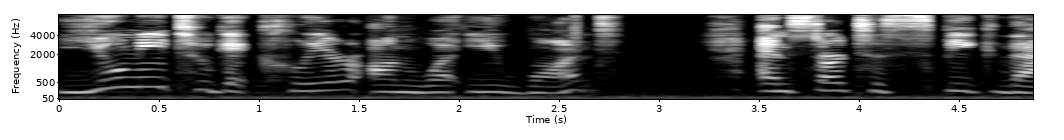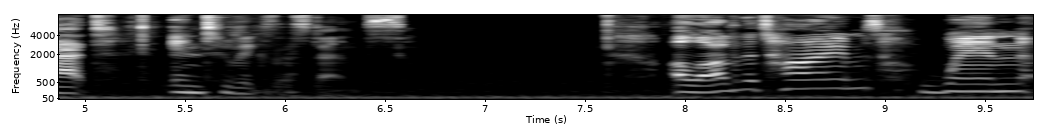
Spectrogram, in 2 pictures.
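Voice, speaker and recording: A woman speaks with audible room echo. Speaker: human design coach. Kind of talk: tutorial. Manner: casual.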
